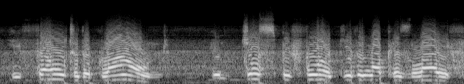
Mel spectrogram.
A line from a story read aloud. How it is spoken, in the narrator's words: he called out in the exact sound of Ram's voice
